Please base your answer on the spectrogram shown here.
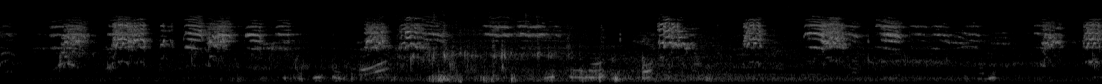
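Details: Crimson-bellied Parakeets, seen preening each other's feathers, give harsh, scratchy screeches in quick bursts, several per second, with short pauses between runs; a faint low murmur sounds in the middle.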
